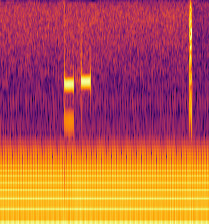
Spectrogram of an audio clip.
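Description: Telephone tones announce an incoming phone call: two short electronic dual-tone beeps in quick succession over a steady low hum, followed by a brief click.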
